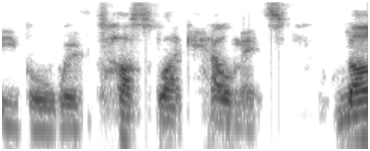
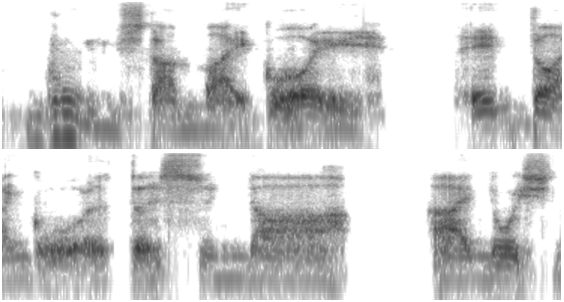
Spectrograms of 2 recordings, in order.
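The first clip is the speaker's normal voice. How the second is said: low, deep, booming, echoing voice, much slower; 5 semitones lower, 4 dB quieter than usual. Voicing what he says to you: low, booming, echoing voice. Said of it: "a low, booming voice echoing".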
